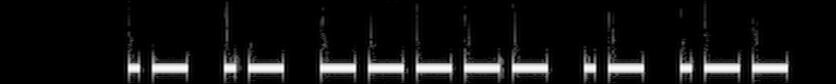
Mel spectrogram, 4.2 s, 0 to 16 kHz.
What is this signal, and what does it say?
Morse code, heard as a keyed tone, about 20 wpm, 700 Hz. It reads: AA0AW
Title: Speed Racing - USA 2x2 Call Signs 17wpm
